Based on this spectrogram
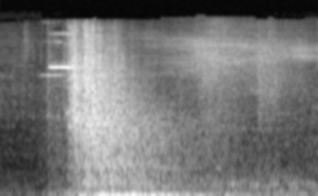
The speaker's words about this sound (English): pushes open a large double door with a small window in it at head height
